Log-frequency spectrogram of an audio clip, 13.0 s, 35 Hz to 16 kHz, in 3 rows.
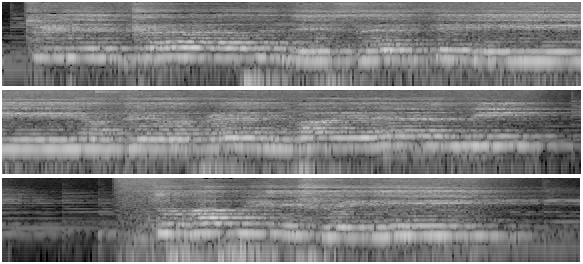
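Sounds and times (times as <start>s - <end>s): strummed acoustic guitar: 0.0s - 13.0s
man singing held notes: 9.6s - 12.6s.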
